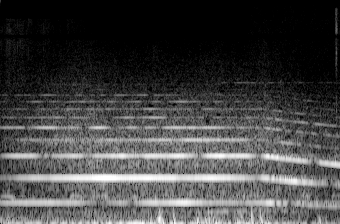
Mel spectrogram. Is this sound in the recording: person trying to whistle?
no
